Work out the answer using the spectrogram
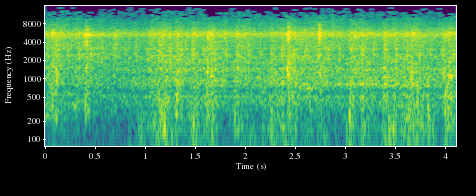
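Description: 15-inch-gauge light railway train running along the track, heard from the carriage: a steady rumble with irregular knocks and clicks of the wheels over the rail joints, a little louder from about a second in.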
